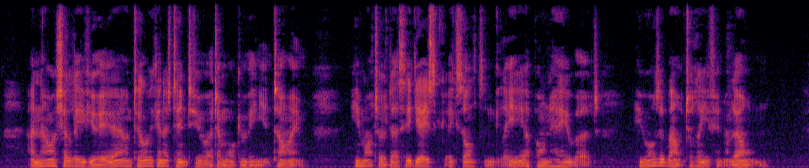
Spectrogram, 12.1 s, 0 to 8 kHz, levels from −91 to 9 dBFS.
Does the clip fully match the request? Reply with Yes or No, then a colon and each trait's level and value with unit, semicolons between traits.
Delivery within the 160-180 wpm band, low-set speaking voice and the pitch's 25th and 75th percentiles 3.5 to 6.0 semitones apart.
Yes: average, 165 wpm; low, 105 Hz; average, 4.1 semitones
